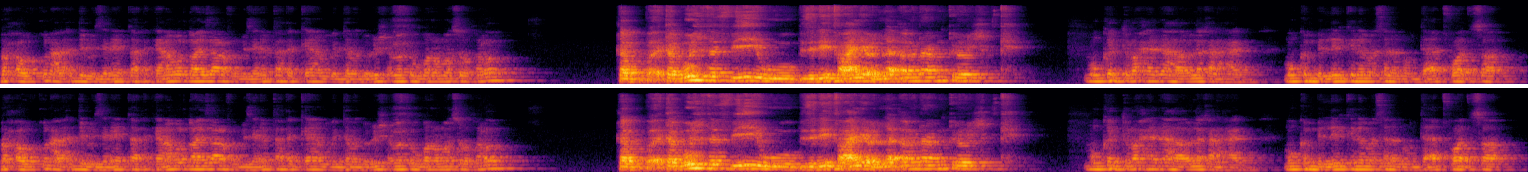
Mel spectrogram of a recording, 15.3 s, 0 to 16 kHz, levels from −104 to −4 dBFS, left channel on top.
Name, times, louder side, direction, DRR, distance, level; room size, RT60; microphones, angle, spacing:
voice 1, 0.0-5.0 10.8-12.5 12.8-14.9, equal, 25° right, -6 dB, 3.3 m, -32 dB
voice 2, 6.2-10.1, equal, 20° left, -5 dB, 1.3 m, -21 dB
7.5 x 4.1 x 5.1 m, 0.62 s
head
